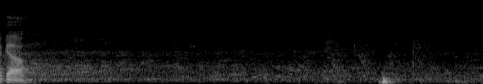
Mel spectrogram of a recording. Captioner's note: laughter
